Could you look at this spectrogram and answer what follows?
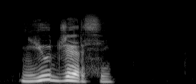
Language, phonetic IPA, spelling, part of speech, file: Russian, [ˌnʲju ˈd͡ʐʐɛrsʲɪ], Нью-Джерси, proper noun, Ru-Нью-Джерси.ogg
- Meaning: New Jersey (a state in the northeastern United States)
